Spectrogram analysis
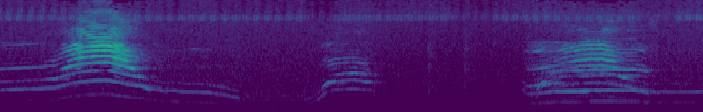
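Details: Domestic cats intimidating each other before fighting: long wavering harmonic yowls, one loud rising-and-falling howl near the start, a softer low moan, then another drawn-out yowl near the end, with a faint steady high hiss behind.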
